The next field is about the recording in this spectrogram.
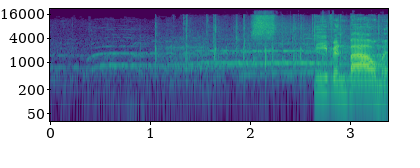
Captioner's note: crowd cheering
